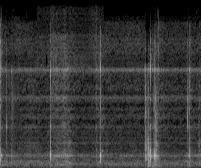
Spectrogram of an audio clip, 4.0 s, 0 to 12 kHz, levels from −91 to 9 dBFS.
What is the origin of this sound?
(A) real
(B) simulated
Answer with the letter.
B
